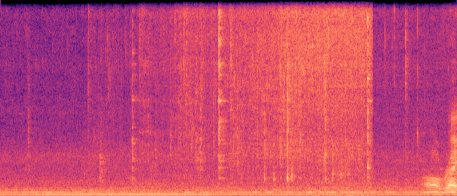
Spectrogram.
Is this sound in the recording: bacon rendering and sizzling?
yes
